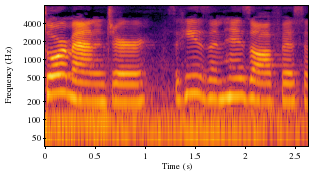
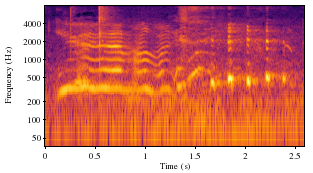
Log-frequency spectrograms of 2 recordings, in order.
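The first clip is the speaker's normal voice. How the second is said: high, slow, drawn-out mock triumph; gloating; 6 semitones higher, much slower than usual. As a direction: crow it up high, breaking into a laugh. Gloating as boss defends her.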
